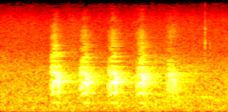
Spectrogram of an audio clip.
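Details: A crow that has flown into a Humboldt penguin enclosure calls repeatedly at the penguins: five harsh, hoarse caws in quick succession, about one every quarter second, with a quiet background.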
